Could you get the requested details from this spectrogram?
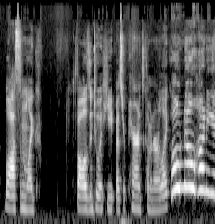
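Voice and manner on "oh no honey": high, loud cry of alarm; mock dismay. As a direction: gasp it as shocked parents. Parents find heap.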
